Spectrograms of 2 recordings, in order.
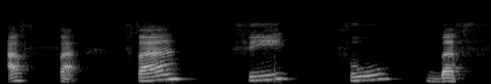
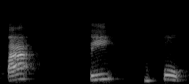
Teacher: bukan pak, tapi fa. Ada udara yang ngalir. Fa. Afa.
